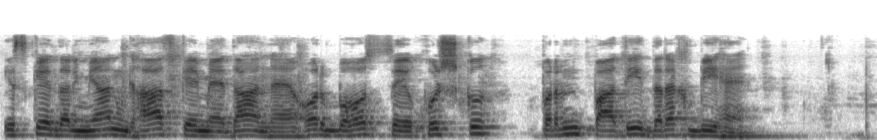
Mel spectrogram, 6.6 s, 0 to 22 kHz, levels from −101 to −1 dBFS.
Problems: background sounds at intervals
